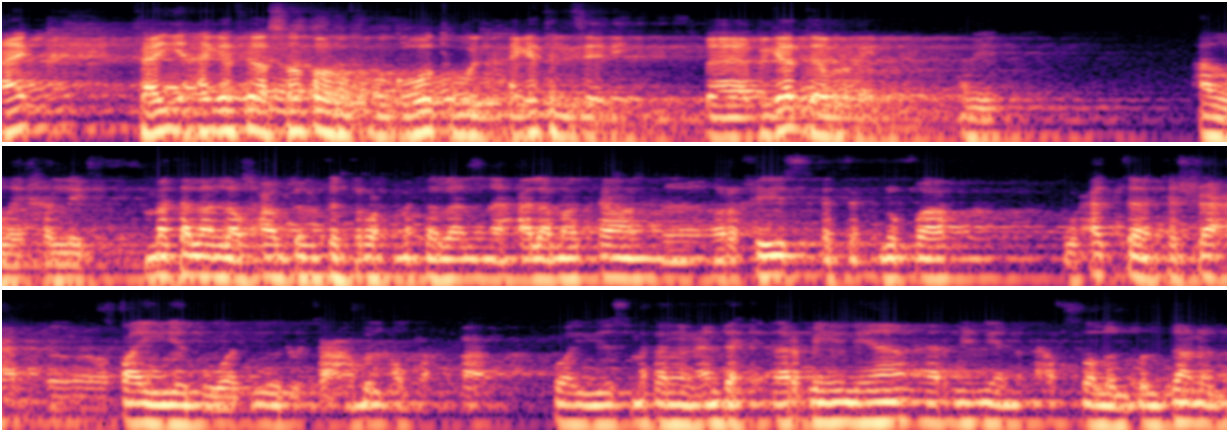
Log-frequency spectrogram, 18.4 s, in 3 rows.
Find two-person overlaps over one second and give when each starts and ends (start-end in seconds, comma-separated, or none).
none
